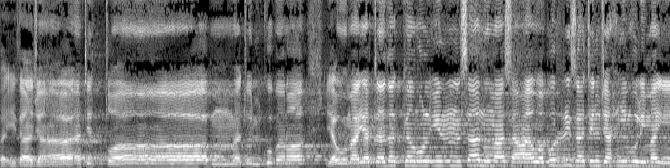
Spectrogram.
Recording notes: at the Houghton Masjid (West Street)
